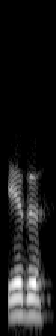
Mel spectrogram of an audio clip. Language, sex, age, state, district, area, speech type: Malayalam, male, 18-30, Kerala, Idukki, rural, conversation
